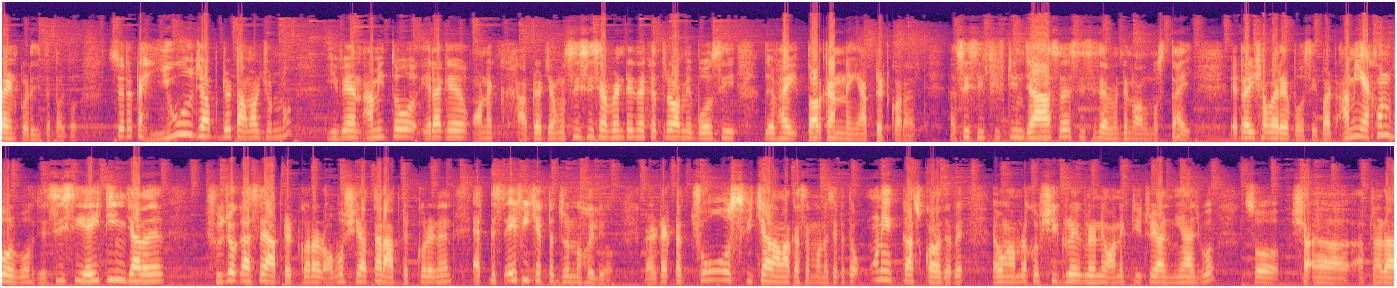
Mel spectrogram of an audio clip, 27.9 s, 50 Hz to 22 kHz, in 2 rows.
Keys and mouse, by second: 0.8 click.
